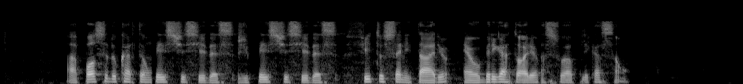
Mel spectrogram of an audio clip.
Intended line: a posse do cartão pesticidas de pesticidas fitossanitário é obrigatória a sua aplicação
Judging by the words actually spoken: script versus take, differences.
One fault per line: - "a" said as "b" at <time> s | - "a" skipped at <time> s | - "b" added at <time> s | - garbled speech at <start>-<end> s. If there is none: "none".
none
